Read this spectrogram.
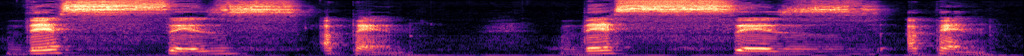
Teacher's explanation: O is do verbo to be, aí é com Z. Mas o this é com S.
